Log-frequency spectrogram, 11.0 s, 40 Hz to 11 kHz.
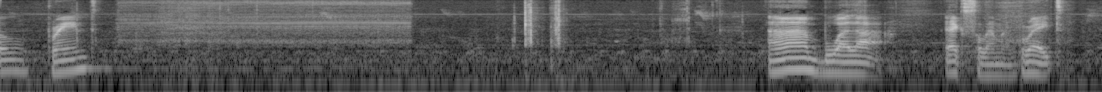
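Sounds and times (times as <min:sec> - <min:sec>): label maker motor whir: 0:01.1 - 0:04.2.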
